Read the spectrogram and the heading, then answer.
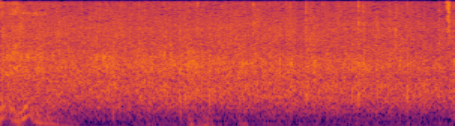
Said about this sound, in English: Go ahead and clap for that if you want to.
